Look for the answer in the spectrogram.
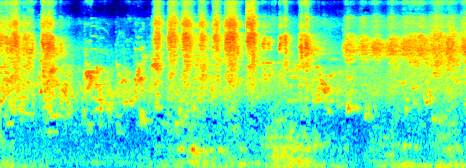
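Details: Feeding budgerigar colony chirping continuously, a dense high chatter of overlapping scratchy notes with a run of rhythmic pulsing chirps in the middle.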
